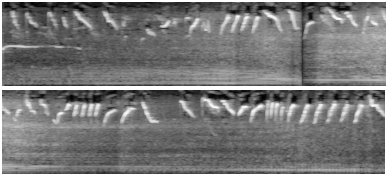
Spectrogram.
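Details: Oriental white-eye singing in a lure recording meant to prompt other white-eyes to sing: long runs of very high, sharp, falling chirps, with a low hum and a brief steady whistled tone near the start.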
